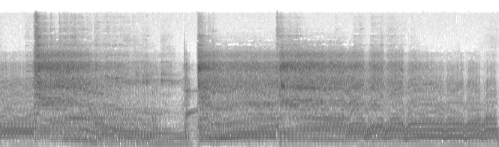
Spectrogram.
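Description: The intro of a synthesizer-based rock tune played on guitar: a heavily distorted, buzzing tone on the low E string, rich in harmonics, sliding and bending in pitch with wobbling, warbling whammy-bar swoops toward the end, played loud and continuous without any talking.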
